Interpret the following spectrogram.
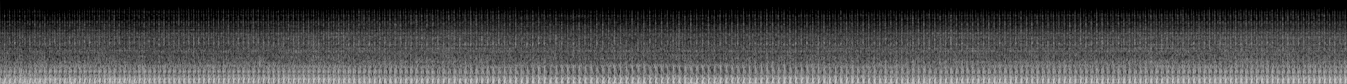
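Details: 1961 International Cub Cadet Original tractor, 7 hp Kohler single-cylinder, being driven after new tubes fitted: steady thump at an even beat, no knocks or misses; engine running smoothly and healthy.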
